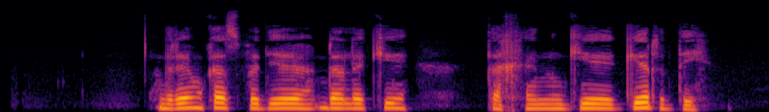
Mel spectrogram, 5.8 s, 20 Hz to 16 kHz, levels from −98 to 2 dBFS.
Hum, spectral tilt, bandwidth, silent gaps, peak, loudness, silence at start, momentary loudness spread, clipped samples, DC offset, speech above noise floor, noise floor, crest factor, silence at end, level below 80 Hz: none; -9 dB/octave; 7.2 kHz; none; -8 dBFS; -24 LUFS; 1.2 s; 11 LU; under 0.1%; under 0.1%; 56 dB; -79 dBFS; 16 dB; 0.55 s; -74 dBFS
